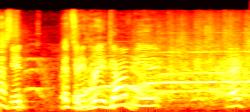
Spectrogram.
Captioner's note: cheers and applause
